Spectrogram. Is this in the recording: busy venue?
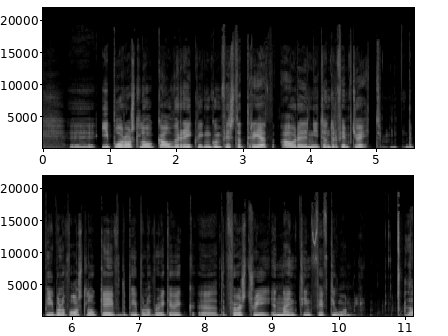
no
